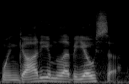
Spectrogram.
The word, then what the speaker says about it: Wingardium Leviosa: Dumbledore has confirmed that this famous Bell is pronounced Wingardium Leviosa not Leviosa why does it matter you'll never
